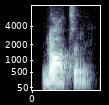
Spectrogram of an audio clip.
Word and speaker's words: Naughton: The next guy, keeping Kyle Naughton.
